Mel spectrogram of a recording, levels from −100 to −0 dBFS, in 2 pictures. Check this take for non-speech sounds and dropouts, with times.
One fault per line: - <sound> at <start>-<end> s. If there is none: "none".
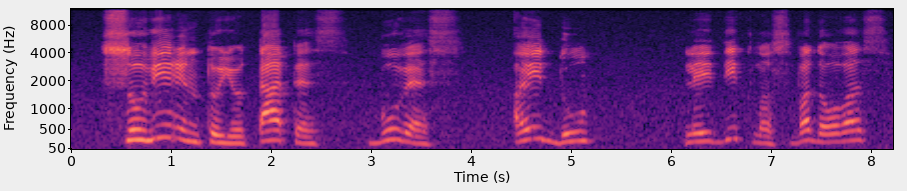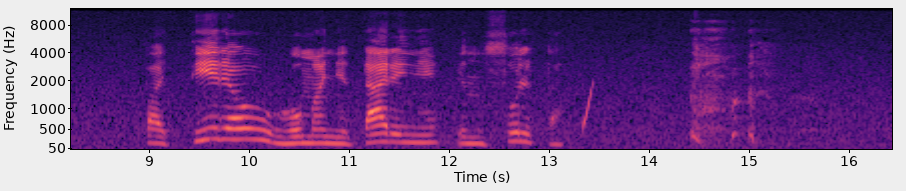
- chirp at 13.3-13.4 s
- cough at 14.2-15.8 s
